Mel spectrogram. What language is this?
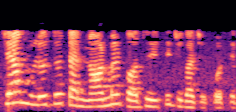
Bangla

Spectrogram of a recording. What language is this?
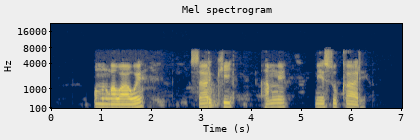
Kinyarwanda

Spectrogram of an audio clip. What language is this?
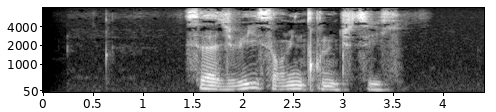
Kabyle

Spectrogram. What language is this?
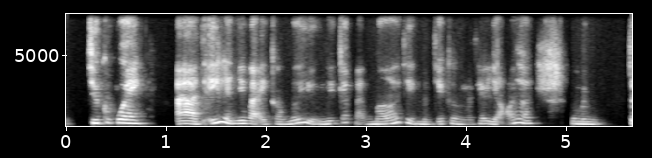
Vietnamese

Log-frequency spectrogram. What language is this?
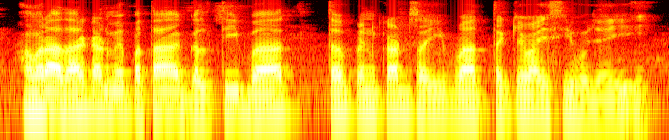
Bhojpuri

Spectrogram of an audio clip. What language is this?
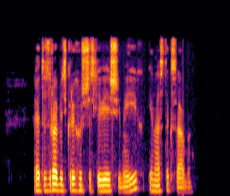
Belarusian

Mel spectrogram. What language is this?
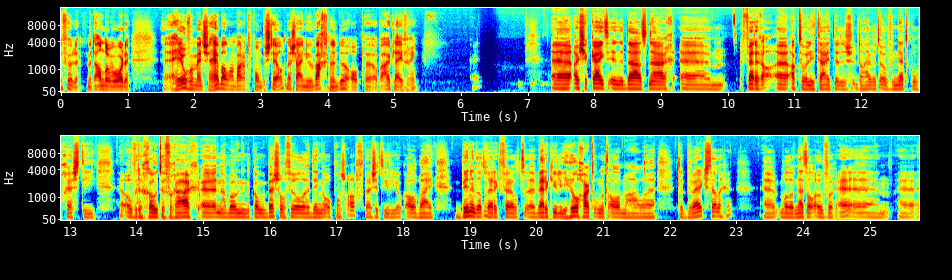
Dutch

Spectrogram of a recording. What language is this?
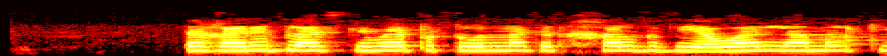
Pashto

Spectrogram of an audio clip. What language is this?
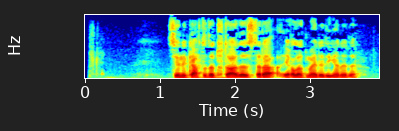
Uzbek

